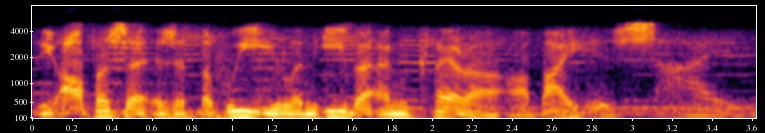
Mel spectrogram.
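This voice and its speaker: An actor playing a knowing, ominous storyteller who narrates old radio suspense in a dramatic, insinuating way. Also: male voice, lowish voice, a little fast, close to an everyday voice. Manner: dramatic, insinuating rhetorical questions. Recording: dull 1940s radio recording with music.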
